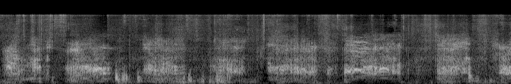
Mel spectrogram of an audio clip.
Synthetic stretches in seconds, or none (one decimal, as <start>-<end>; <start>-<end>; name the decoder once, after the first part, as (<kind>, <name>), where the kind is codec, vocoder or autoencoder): 0.0-5.1 (codec, DAC)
